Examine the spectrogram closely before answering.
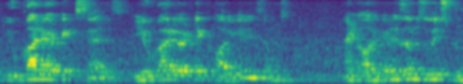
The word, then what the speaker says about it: eukaryotic: So now organisms which have nuclear membrane are called eukaryotic cells. Eukaryotic cells. It's U. E is silent. It's eukaryotic cells.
